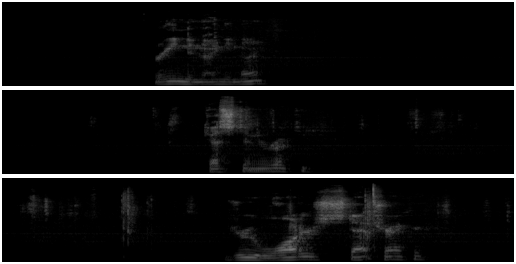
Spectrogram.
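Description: Cards rustle and slide softly as they are flipped through by hand.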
